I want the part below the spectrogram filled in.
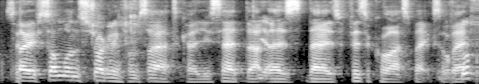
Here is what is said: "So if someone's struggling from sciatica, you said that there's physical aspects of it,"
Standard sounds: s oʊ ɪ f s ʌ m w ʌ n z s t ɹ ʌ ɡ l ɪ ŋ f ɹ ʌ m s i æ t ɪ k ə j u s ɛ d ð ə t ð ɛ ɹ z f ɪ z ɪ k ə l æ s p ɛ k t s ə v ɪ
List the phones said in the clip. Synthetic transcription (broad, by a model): s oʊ ɪ f s ʌ m w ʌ n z s t ɹ ʌ ɡ l ɪ ŋ f ɹ ʌ m s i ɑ t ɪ k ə j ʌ s ɛ d ð ə t ð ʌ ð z f ɪ z ɪ k ə l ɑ s p ɛ k t s ə v ɪ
